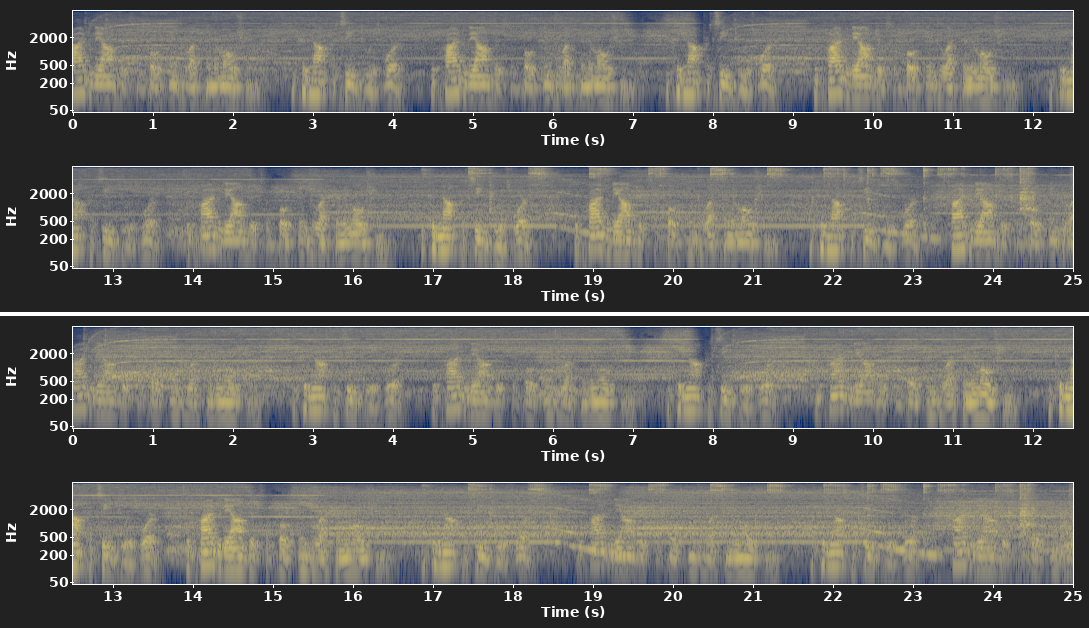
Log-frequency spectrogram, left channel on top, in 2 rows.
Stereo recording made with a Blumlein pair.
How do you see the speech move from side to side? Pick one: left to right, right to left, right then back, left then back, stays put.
right then back.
